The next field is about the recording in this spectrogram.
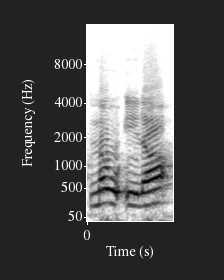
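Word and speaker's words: موئلا: ولكن كاينين واحد 2 كلمات في القرآن الكريم خارجين على القاعدة، ضروري تنتبه ليهم، لأن إلا وصلتيهم ومشيتي طبقتي 4 الحركات عليهم وخا فيهم هاد الشروط كتحسب خطأ. هما موئلة والموؤودة. هاد الكلمات كيتنطقوا عادي، كيتنطقوا حرف ساكن عادي.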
